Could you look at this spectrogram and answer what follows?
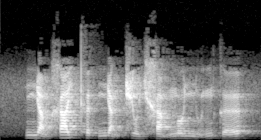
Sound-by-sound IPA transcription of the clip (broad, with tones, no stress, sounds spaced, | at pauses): ɲ a˧˩ m x a˨˦ j t̪ʰ ə˨˩ t̚ ɲ a̰˧˨ ŋ t͡ɕ o̤˨˩ j x a̰˧˨ m ŋ o˧ ɲ ṵ˧˥ n k əː˨˦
